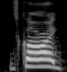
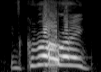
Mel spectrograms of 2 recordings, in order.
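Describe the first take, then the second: First: Said in the usual way. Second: Louder, urgent cry of alarm; rising alarm. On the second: Real, not acted. Player watching the game boss grow, alarmed and loud. Repeats as the boss keeps growing.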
